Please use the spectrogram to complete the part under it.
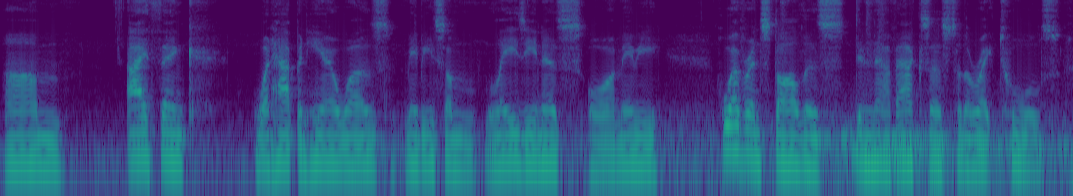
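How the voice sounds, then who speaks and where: A man giving unscripted, hands-on repair commentary as a technician, with halting, hesitant phrasing and trailing thoughts. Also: on the low side. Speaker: CB radio repair technician and channel host. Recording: steady background noise.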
